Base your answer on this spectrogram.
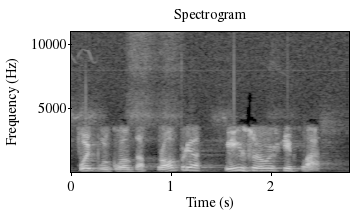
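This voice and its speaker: This man's voice sits high in pitch, with lively intonation. He talks at a fairly slow pace. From Brazil, Bahia. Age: 90s. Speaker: veteran journalist. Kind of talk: interview, personal recollection.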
